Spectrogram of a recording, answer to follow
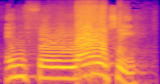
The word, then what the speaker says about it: inferiority: That's how the correct pronunciation happens. Okay? Examine, examinee. Inferior, inferior. Yes, inferior and inferiority.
